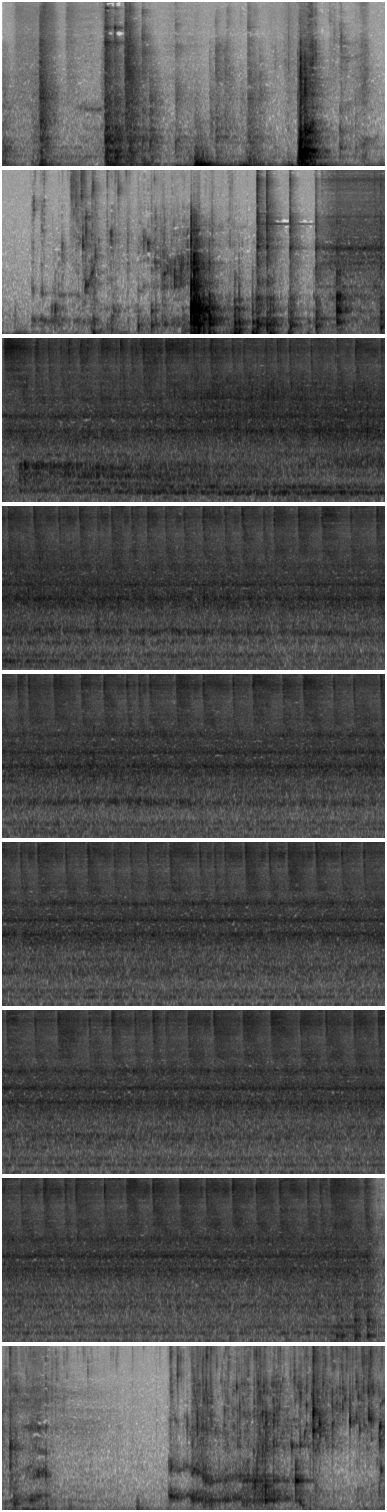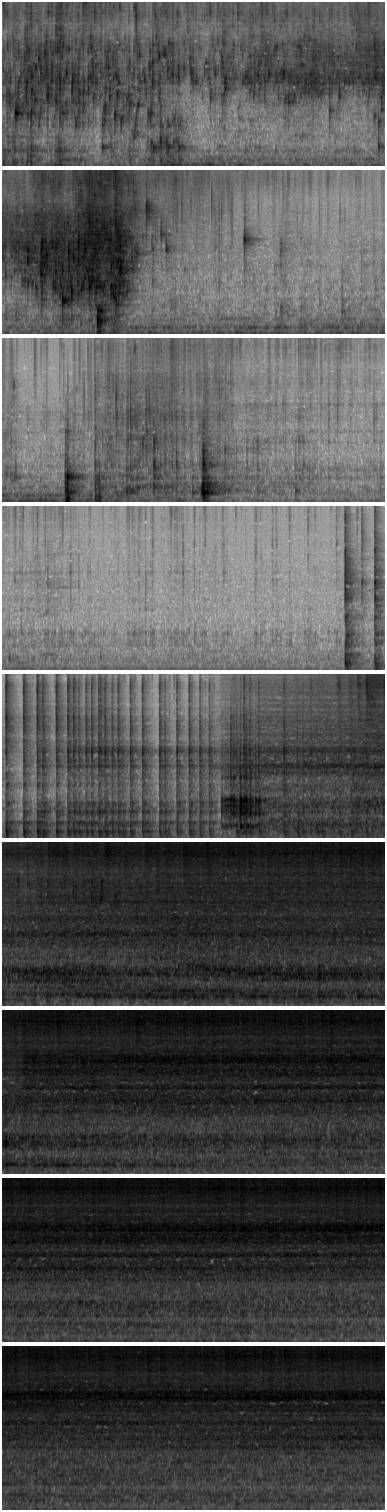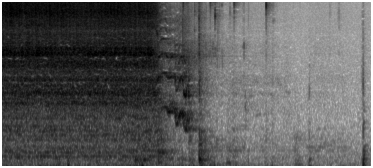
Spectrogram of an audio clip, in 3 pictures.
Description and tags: A stereo recording of my sink running, apologizes for the beginning since there is some handling noise. As for credit, no need, enjoy.
running, sound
